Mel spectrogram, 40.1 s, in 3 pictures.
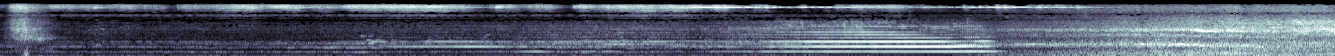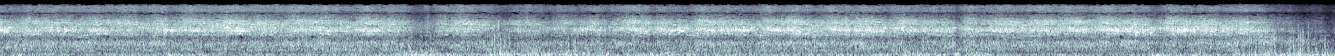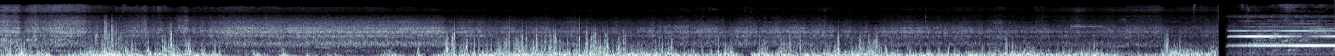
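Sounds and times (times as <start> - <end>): train coaches rushing past: 0.0 - 40.0
locomotive horn blast: 0.3 - 10.2, 39.0 - 40.0.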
